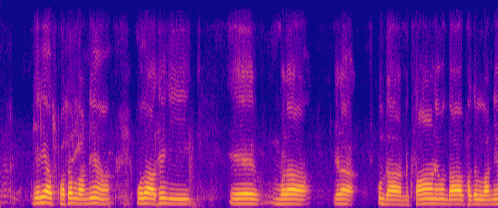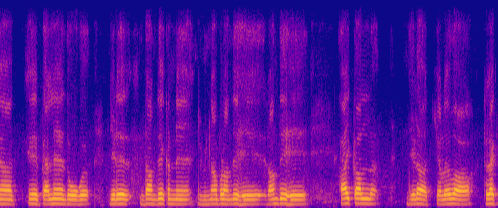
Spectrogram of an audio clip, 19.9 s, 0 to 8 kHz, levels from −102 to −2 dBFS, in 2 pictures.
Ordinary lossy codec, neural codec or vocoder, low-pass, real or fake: Opus, 16 kbps; none; 7.2 kHz; real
